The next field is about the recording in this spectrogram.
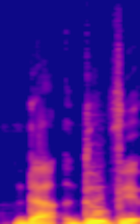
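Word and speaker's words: da dove: থেকে যখন প্রশ্ন করবে তখন কিন্তু ইতালিয়ানরা দা দু ধুভে উচ্চারণ করবে ধুভে মানে হচ্ছে কোথা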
